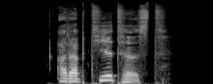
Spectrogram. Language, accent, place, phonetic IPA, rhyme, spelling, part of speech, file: German, Germany, Berlin, [ˌadapˈtiːɐ̯təst], -iːɐ̯təst, adaptiertest, verb, De-adaptiertest.ogg
- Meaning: inflection of adaptieren: 1. second-person singular preterite 2. second-person singular subjunctive II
